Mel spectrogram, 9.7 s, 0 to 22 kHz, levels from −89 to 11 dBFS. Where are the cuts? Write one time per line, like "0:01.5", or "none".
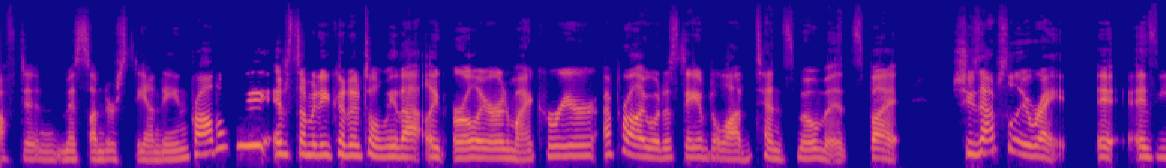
0:01.6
